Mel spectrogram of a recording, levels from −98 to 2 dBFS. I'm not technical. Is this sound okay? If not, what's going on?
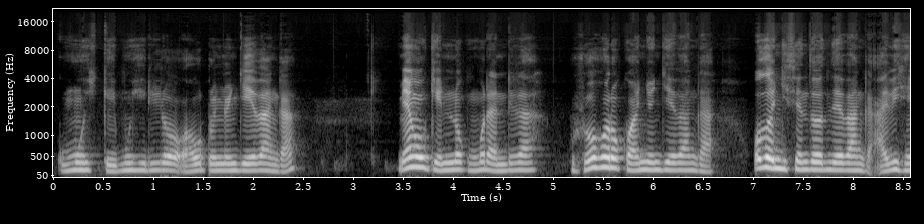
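No. This speech recording has two kinds of network trouble, both in the first few seconds and then twice more later.

The first is short concealed packet loss at about 1.03 to 1.09 s. About 40 ms of the call never arrived in time, so the receiver covered the gap by stretching out the sound it had just played, then blended back into the real audio. You hear a brief smear or wobble there, and a short consonant may disappear.

The second is a lost packet rebuilt from error correction. Overlapping the end of that gap, from about 1.07 to 1.21 s, a short run of packets went missing. Each following packet carried a cheaper backup copy, and the receiver played those instead, so roughly 80 ms sounds rougher and noisier rather than silent. The same thing happens for single packets at about 4.09 s and 7.53 s, each a quick 20 ms patch of grainy sound.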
